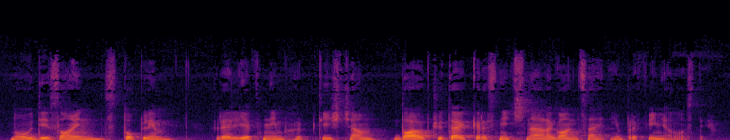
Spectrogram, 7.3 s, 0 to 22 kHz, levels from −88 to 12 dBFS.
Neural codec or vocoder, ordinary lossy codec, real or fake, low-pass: none; MP3, 64 kbps; real; 19.8 kHz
